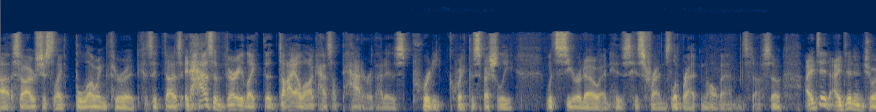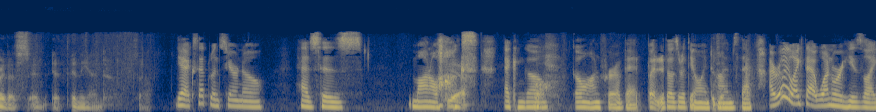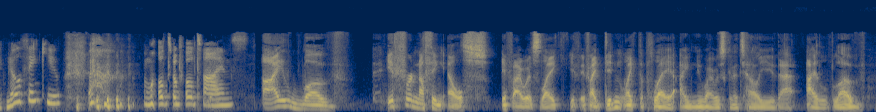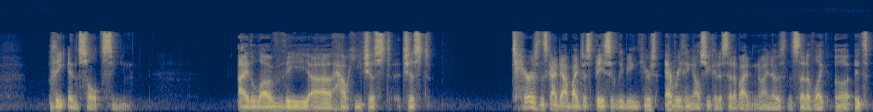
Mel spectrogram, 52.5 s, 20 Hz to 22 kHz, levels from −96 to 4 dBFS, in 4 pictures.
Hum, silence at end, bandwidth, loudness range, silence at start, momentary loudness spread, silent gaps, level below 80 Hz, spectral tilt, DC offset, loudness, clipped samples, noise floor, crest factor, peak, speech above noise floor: none; 0.05 s; 8.2 kHz; 4 LU; 0 s; 11 LU; none; -60 dBFS; -4 dB/octave; under 0.1%; -24 LUFS; under 0.1%; -77 dBFS; 18 dB; -6 dBFS; 52 dB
